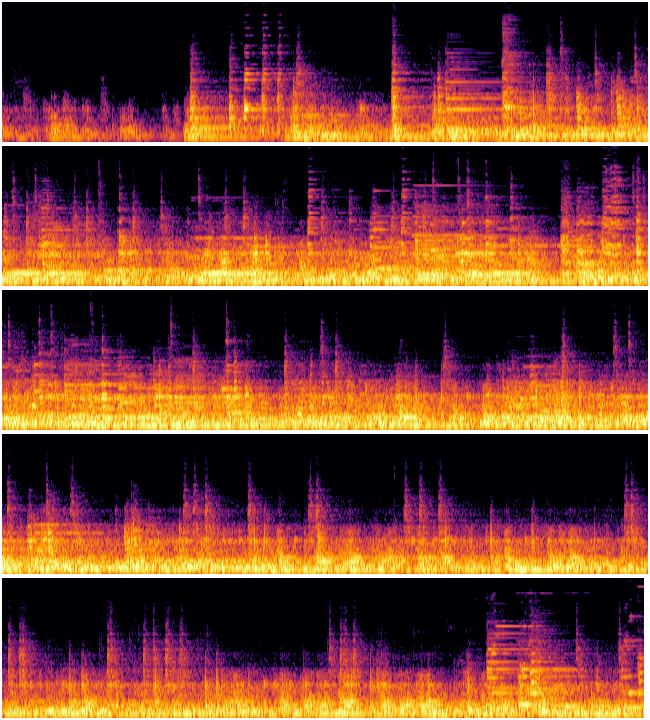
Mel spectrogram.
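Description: Live experimental percussive music played by hand on a self-built instrument of upright tubes wired to an electronics box. After a short lull it swells about two seconds in into a dense, continuous web of knocks, clicks and pitched tones.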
